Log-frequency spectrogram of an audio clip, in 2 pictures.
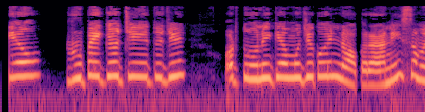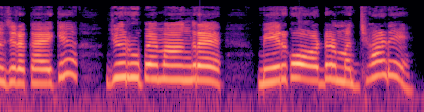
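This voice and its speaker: Woman doing a super high-pitched cartoon bahu, bossy and mouthy, dry close sound. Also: dry recording. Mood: defiant. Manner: scolding, quick retorts. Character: sharp-tongued young daughter-in-law, defiant.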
